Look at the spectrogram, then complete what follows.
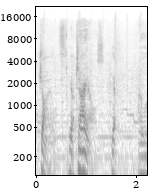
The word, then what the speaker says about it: Giles: Yes, it's Giles. Yeah. Giles. Yeah. I will not say Giles. In French, it's Gilles. It's Gilles. Gilles. But do you speak French? Not really, no. Okay, all right. But Giles, I want to thank you so much for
